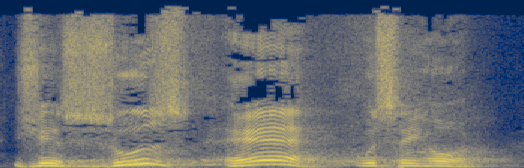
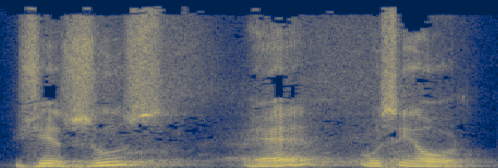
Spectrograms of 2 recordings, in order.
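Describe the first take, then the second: First: It is said with strong, forceful emphasis. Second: It is said plainly, without extra force.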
